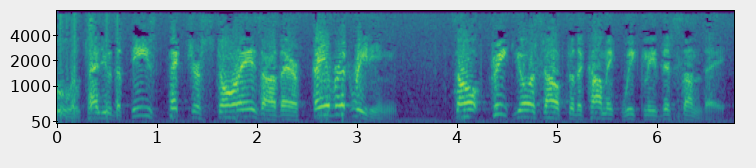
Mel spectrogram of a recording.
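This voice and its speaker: Husky, animated male radio announcer. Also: on the high side. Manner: dramatic, emphatic announcing. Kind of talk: 1940s radio scripted narration and sponsor read. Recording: muffled, husky-sounding old radio recording.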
